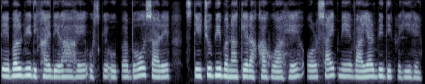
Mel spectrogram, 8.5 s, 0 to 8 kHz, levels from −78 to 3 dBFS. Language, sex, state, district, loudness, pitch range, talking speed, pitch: Hindi, female, Arunachal Pradesh, Longding, -17 LUFS, 175-195 Hz, 175 wpm, 180 Hz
